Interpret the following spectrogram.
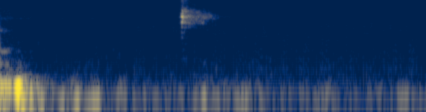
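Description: A pause in speech: the tail of a spoken word, then a single short, faint click about a second in, over low room tone.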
